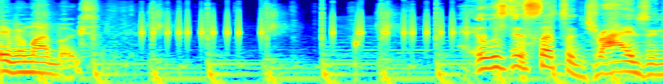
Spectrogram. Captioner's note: upbeat music; typing sounds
